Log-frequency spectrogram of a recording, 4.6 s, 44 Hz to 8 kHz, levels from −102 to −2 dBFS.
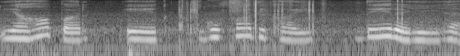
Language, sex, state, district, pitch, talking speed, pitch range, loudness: Hindi, female, Punjab, Fazilka, 225 Hz, 105 wpm, 205-260 Hz, -27 LUFS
